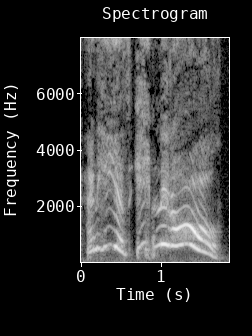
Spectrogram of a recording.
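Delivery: put-on very high, loud baby bear wail; outraged squeal as Baby Bear; wee little baby voice. A narrator's reading. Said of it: "in his wee little baby voice".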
